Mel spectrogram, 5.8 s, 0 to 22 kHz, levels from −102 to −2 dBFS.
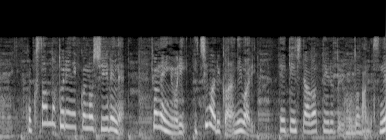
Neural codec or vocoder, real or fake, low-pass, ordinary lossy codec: codec, 16 kHz, 16 kbps, FreqCodec, smaller model; fake; 7.2 kHz; none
